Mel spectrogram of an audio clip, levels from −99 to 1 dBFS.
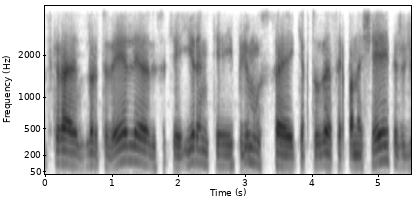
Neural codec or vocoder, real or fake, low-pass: codec, 24 kHz, 0.9 kbps, WavTokenizer, medium speech release version 1; fake; 3.6 kHz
